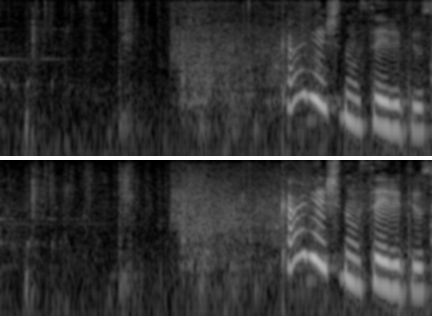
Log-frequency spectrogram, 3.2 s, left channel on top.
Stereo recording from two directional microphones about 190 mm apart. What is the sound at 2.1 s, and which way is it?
Speech, 5° left (ahead or behind).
